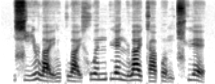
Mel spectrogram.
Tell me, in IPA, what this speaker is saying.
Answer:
ɕ i˧˥ ɻ w a̰˨˩ ɪ̯ l u˦ k w a̰˨˩ ɪ̯ x w ə˥ n p ɥ ɛ˥˧ n ɻ w a˥˩ ɪ̯ k ä˧˥ p ɤ̰˨˩ ŋ t͡ɕʰ ɥ ɛ˥˩

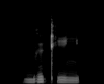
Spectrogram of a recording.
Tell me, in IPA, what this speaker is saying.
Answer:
b ɨ kʼ i ʎ

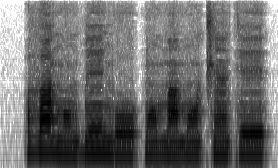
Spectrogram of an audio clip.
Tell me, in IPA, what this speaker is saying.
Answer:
v a˦ ŋ ɔ̃˨ ɡ͡b eː˦ ŋ oː˨ k͡p ɔ̃˨ m ã˨ m ɔ̃˨ t͡ʃ ɛ̃˧ k e˦

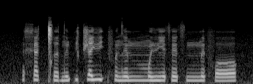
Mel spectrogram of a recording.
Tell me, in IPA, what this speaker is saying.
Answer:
x æ ǀ ə d ə̃ pʲ ə t͡ʃ æ vʲ ɛ ʔ f ə̃ d ɛ̃ mː ɔ̃ vʲ æ̃ s ɛ̃ s mː ɛ̃ f ɔ

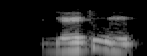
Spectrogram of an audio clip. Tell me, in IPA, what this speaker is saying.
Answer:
ɡ ɛ t u n

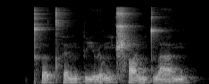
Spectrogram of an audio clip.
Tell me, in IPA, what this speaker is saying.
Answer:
kʰ ɤ˨˦ t̪ʰ ə˨˦ n p ḭ˨˩ ɻ ʊ˥˨ ŋ ʈ͡ʂʰ ɑ˥˨ ŋ t̪ w a˨˦ n

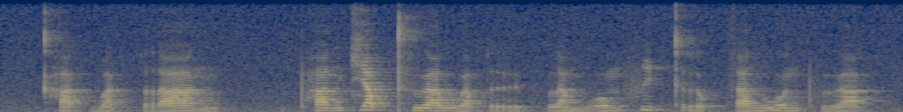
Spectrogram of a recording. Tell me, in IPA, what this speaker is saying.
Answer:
kʰ a˨˩ k̚ b a˦˥ k̚ p r a˥˩ ŋ | pʰ a˦˥ n t͡ɕ a˥˩ p̚ tʰ ɯ˧ a̯ w u˩˦ a̯ p r ɯ˨˩ k̚ p l a˧ m w o˦˥ m f i˥˩ ʔ t r o˨˩ k̚ s a˦˥ n w o˦˥ n pʰ ɯ˧ a̯

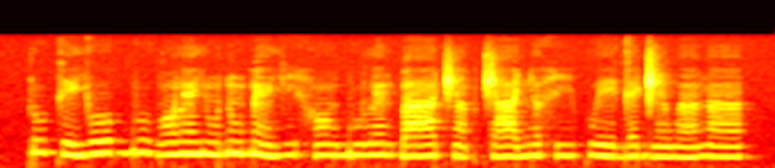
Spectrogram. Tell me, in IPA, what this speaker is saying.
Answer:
ɾ u˦ k e˨ j oː˦ ɡ͡b u˦˨ ɡ ɔ̃˦ l ɛ̃˦ j ũ˧ ɗ ũ˦ ɓ ɛ̃˨ j i˦˨ h ɔ̃˦ ɡ͡b u˧ l ɛ̃˦ ɡ͡b aː˨˦ t͡ʃ ã˨ p t͡ʃ aː˧ ɲ ə˦ h iː˧ kʷ eː˦˨ ɡ ɛ˦ d͡ʒ ɛ̃˧ w ã˨˦ ŋ ã˧

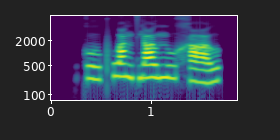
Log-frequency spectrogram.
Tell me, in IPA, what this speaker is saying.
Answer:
k o˨˩ ʊ̯ pʰ w ɑ˥˩ ŋ t̪ j ɑ˥ ʊ̯ n̪ u˧˥ x ɑ˨˩˦ ʊ̯

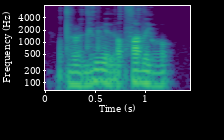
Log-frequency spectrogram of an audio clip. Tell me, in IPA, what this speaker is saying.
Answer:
tˤ i̤ ɭ e̤ d e̤ d ŋ e r e d sˤ e d j ɔ̤

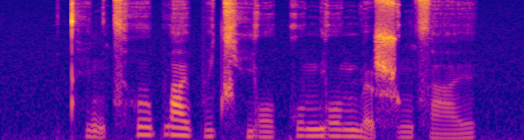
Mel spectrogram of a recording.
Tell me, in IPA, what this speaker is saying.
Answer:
t̪ʰ ḭ˨˩ ŋ t͡sʰ ɹ̩˥ p w a˥˩ ɪ̯ p i˥ t͡ɕʰ j o˧˥ ʊ̯ k u˥ n̪ j o˥ ʊ̯ n̪ ɥ ɛ̰˨˩ ʂ ʊ˥˩ ŋ s a˧˥ ɪ̯

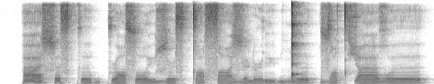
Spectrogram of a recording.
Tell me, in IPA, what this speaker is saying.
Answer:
a ɬ ʌ s k əː b k ə˞ sˤ yː ɮ ə˞ s tˤ e sˤ a ɮ ʌ ɳ ə˞ ɾ y b ŋ͡ǃ ə | zˤ u tˤ ç aː ʁʷ əː

